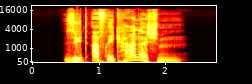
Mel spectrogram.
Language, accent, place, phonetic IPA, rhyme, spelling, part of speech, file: German, Germany, Berlin, [ˌzyːtʔafʁiˈkaːnɪʃm̩], -aːnɪʃm̩, südafrikanischem, adjective, De-südafrikanischem.ogg
- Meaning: strong dative masculine/neuter singular of südafrikanisch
